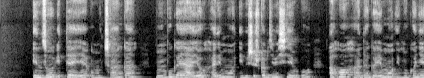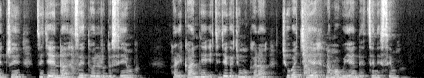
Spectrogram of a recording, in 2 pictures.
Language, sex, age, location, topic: Kinyarwanda, female, 25-35, Huye, agriculture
